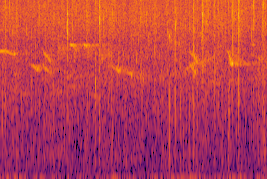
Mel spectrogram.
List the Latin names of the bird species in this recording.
Himatione sanguinea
